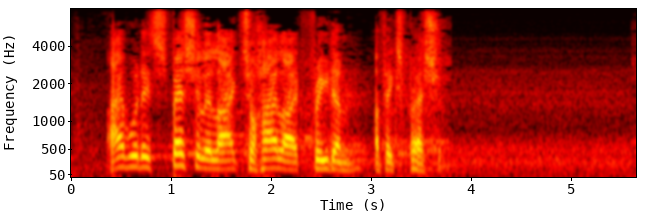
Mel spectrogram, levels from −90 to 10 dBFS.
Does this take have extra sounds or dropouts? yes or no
no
